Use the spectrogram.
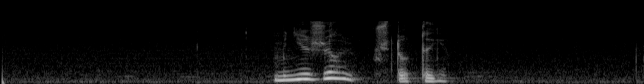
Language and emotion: Russian, sad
